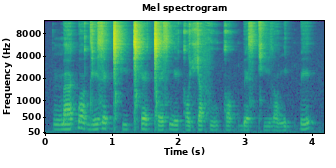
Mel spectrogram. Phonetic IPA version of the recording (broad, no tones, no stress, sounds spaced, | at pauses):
ŋ͡m a ɡ͡b ɔ d e z ɛ ǀʰ i ǀʰ ɛ ǀ ɛ s n e k ɔ ç a f u k ɔ k ɡ͡b ɛ s cʰ i l ɔ n i k k͡p e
